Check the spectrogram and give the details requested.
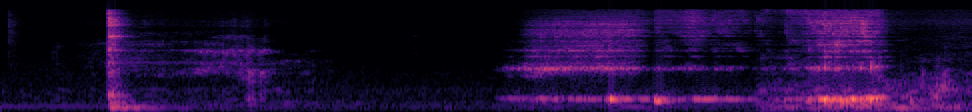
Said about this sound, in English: That was a long sip.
